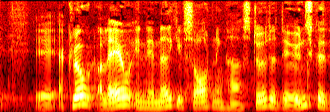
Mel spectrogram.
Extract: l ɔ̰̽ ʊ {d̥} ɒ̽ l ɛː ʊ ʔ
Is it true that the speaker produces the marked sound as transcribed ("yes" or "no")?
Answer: yes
